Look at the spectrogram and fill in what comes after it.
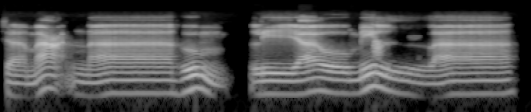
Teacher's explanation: Kaifa idza jama'nahum yaumil la raiba fihi wa Wawuf fiyat kullu kasabat Fakaifa idza jama'nahum dzal fathah alif mat tabi'i nun fathah berdiri mat tabi'i panjang 2 harokat mim sukun bertemu dengan huruf lam bacaan izhar syafawi dibaca jelas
